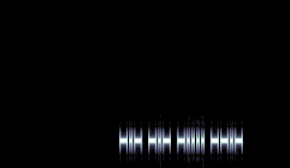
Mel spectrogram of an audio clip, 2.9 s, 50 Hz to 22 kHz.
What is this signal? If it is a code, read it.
Morse code, heard as a keyed tone, about 51 wpm, 700 Hz. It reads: KK6Q
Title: USA Call Signs - 4x Character Spacing - 50wpm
